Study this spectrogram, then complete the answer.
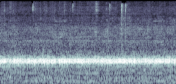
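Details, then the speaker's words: Worn washing machine drain pump, somewhat used, pumping water out before the spin cycle: a steady, even high-pitched whir with no knocks or grinding, a bit louder without water; normal for this pump. "esse barulho que vocês estão ouvindo a princípio é bomba de água ela já tá com um tempinho de uso também sem água ela faz um pouquinho mais de barulho normal para ela"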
